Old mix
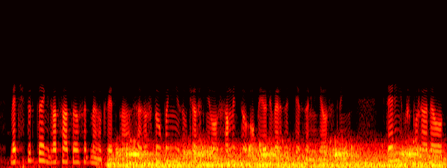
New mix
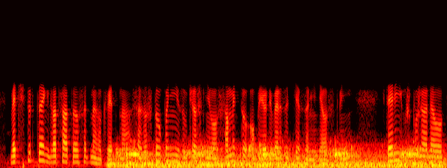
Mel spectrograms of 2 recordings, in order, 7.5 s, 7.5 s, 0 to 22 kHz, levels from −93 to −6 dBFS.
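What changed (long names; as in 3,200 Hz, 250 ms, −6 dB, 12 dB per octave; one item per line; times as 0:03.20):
speech: remove phaser with its sweep stopped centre 440 Hz, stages 8
reverb: off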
